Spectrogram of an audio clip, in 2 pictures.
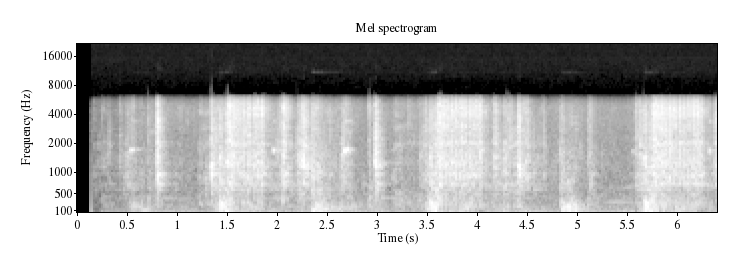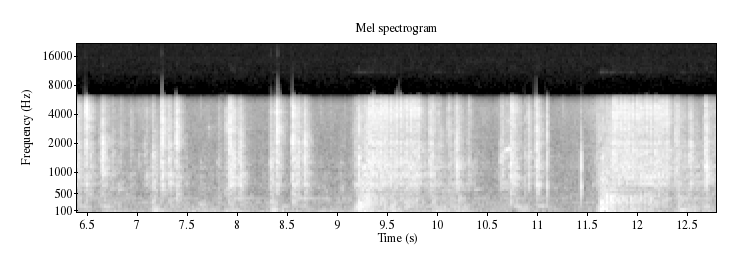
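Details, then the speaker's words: Lambretta scooter owned over 20 years: repeated kick-start strokes turn the engine over in rough bursts but it never catches; no start because the ignition was switched off. "Not switched on, that's why."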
